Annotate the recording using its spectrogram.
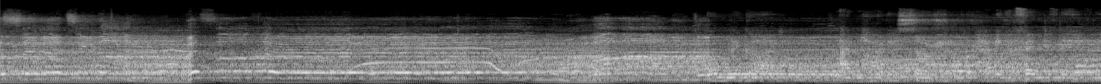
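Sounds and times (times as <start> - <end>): choir singing long notes: 0.0 - 9.3.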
